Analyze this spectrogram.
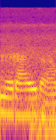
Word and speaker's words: Nereida: of this lifetime, is they pronounce it Nereida, which means the 50 daughters of the sea god Nereus, the most famous Nereida, is Achilles' mother, Thetis.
